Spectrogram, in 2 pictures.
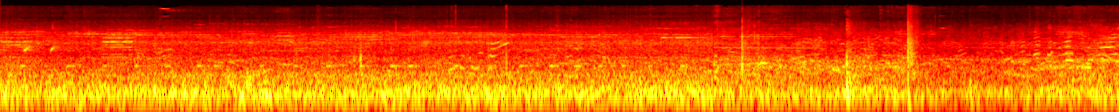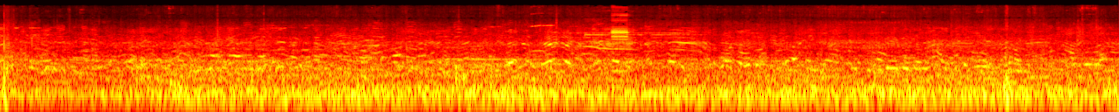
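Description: A large crowd chatters and murmurs all around outdoors.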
